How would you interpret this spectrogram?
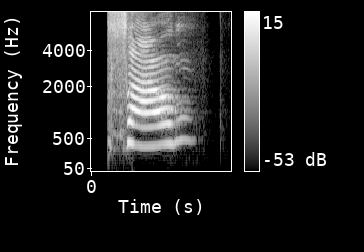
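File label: "fang2", Mandarin Chinese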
